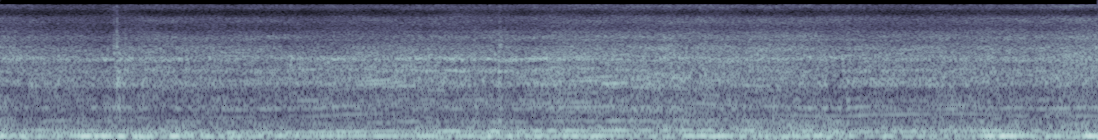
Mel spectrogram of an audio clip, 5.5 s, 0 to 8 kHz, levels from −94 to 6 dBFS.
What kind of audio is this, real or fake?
fake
